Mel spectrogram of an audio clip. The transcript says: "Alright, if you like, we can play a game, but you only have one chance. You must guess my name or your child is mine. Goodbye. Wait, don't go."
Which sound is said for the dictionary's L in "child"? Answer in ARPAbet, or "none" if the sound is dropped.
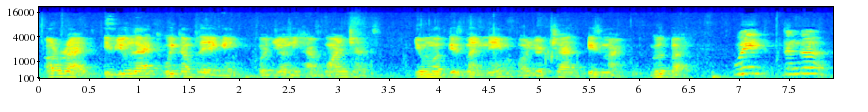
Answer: L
